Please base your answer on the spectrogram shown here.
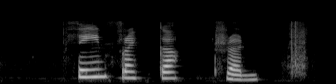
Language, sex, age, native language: Icelandic, female, 7, Icelandic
